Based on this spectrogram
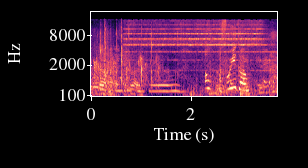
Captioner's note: bell rings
